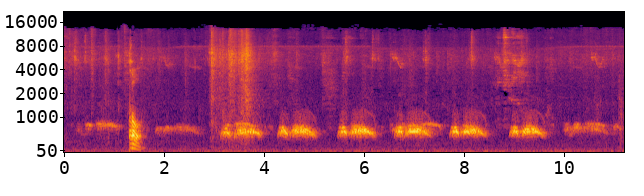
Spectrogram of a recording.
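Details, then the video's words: Spotted dove sent from a customer in Saigon, said to coo often; a sharp click, then a steady series of about nine mellow low coos, each about a second apart, with some rustling noise and background hiss. "chim đã gáy nhiều"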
